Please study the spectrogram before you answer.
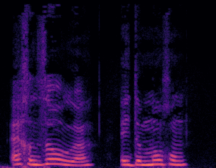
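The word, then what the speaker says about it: Herzog & de Meuron: Herzog et de Mohon. Mais c'est la prononciation Oh. – en français.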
